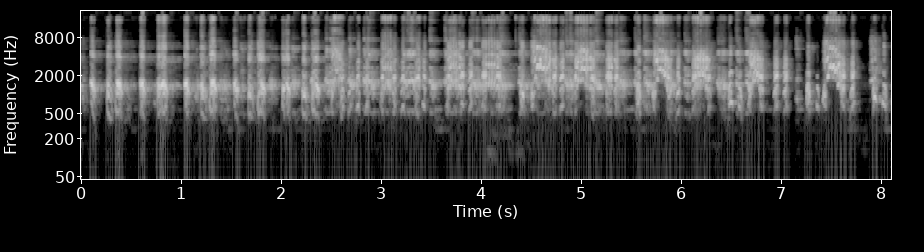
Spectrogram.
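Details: Hunting chukar partridge calling in a long, dense, continuous series of raspy chuck notes that overlap and grow more excited toward the end.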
